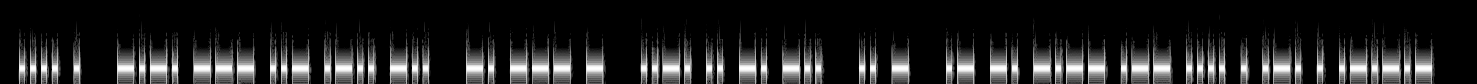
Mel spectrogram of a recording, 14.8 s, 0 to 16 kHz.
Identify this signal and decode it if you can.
Morse code, heard as a keyed tone, about 22 wpm, 700 Hz. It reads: HE COULD NOT FIND IT ANYWHERE.
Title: Sentences from Top 1400 Words 22wpm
